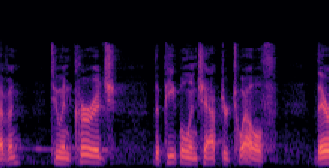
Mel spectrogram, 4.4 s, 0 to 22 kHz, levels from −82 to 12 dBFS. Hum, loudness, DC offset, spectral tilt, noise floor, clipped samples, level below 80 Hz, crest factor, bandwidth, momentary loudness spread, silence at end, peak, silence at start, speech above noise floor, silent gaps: none; -25 LUFS; under 0.1%; -4.5 dB/octave; -58 dBFS; under 0.1%; -84 dBFS; 20 dB; 8 kHz; 12 LU; 0 s; -6 dBFS; 0 s; 33 dB; none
